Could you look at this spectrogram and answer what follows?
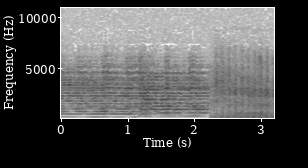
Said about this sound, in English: Pope John Paul touching down in San Francisco. The helicopter has landed.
